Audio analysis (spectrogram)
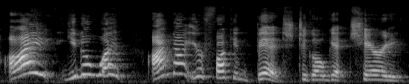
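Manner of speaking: normal talking voice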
